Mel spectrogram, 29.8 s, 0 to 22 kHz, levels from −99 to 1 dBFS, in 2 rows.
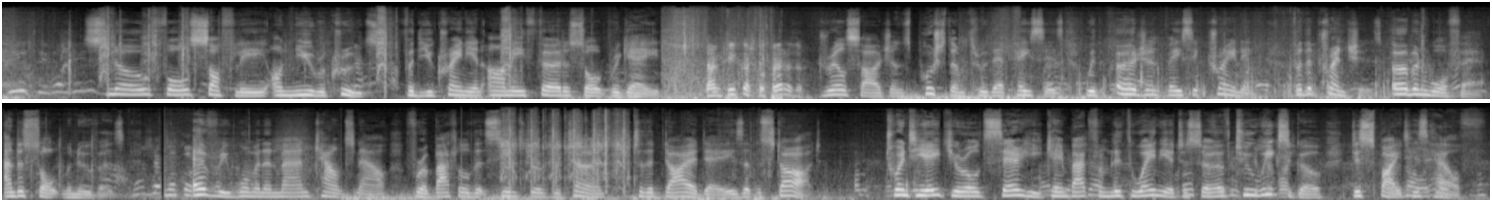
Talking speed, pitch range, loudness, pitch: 135 wpm, 150-200 Hz, -20 LUFS, 170 Hz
